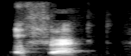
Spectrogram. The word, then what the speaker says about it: affect: And you should all know that the confusion is that they are pronounced the same way with a schwa in the first syllable, affect.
